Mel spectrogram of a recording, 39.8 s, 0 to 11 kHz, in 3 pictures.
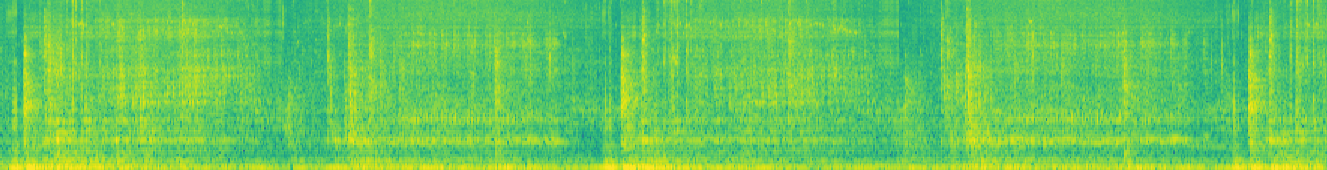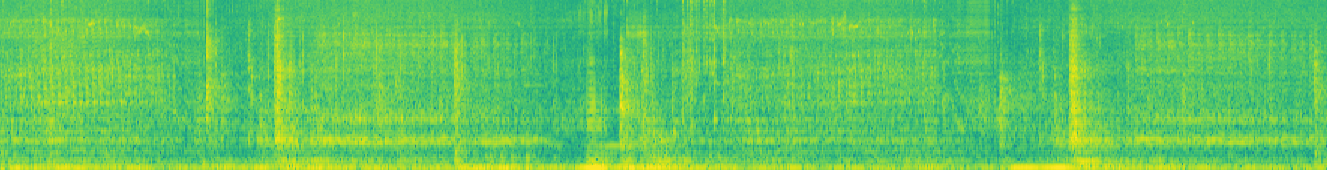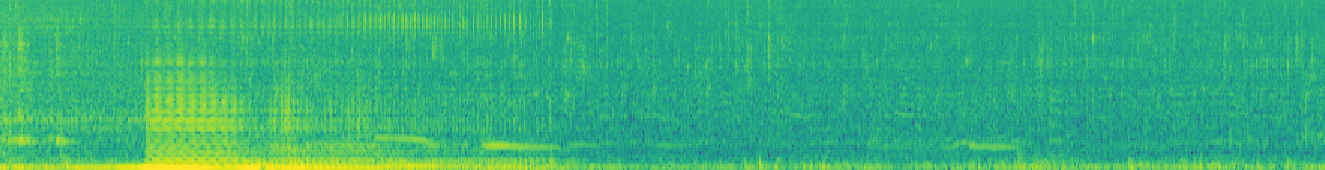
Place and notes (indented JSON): {
  "title": "Arivaca Desert (Arizona) - Windmill screaming in the desert",
  "date": "2021-08-16 18:00:00",
  "description": "A windmill in the desert of Arizona is screaming while the wind is coming. Those windmills are used to pump water, in order to give water to cattle or wild animals for hunting. The screaming is produced naturally by the central mast on a piece of wood (part of the windmill).\nRecorded during a scouting for an upcoming sound art project in Arizona (to be done in 2022).\nMany thanks to Barry, Mimi and Jay for their help.\nRecorded by a Sound Devices MixPre6\nWith a MS Schoeps Setup CCM41 + CCM8 in a Zephyx windscreen by Cinela, and a Geofon by LOM (for the metallic sounds)\nSound Ref: AZ210816T005\nRecorded on 16th of August 2021\nGPS: 31.625619, -111.325112",
  "latitude": "31.63",
  "longitude": "-111.33",
  "timezone": "Pacific/Honolulu"
}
